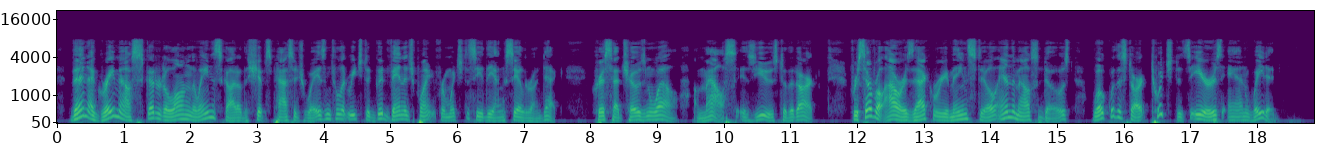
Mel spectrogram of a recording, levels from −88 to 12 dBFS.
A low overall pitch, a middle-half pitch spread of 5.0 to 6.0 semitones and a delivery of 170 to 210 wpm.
Yes: low, 125 Hz; wide, 5.4 semitones; average, 185 wpm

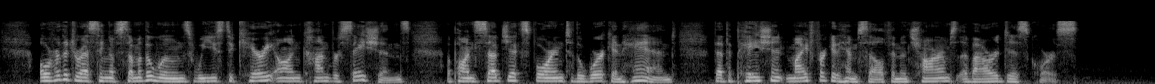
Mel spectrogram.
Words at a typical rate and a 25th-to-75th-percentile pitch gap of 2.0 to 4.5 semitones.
Yes: average, 175 wpm; average, 3.7 semitones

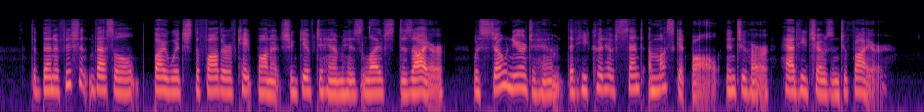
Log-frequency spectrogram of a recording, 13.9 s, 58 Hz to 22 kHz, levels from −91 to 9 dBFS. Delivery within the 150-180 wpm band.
Yes: average, 160 wpm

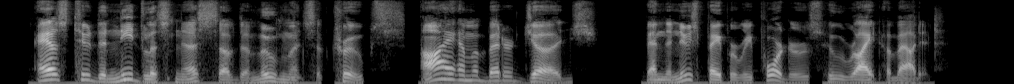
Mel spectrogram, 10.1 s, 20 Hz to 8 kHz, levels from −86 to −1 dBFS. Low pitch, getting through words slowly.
Yes: low, 110 Hz; slow, 130 wpm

